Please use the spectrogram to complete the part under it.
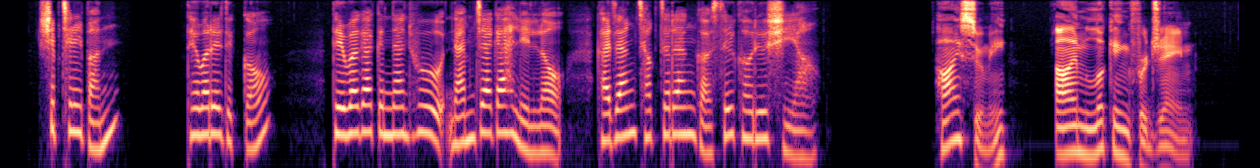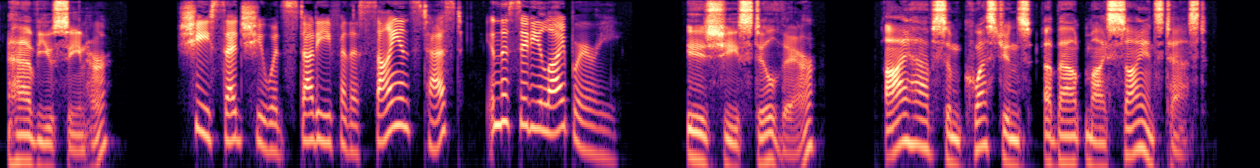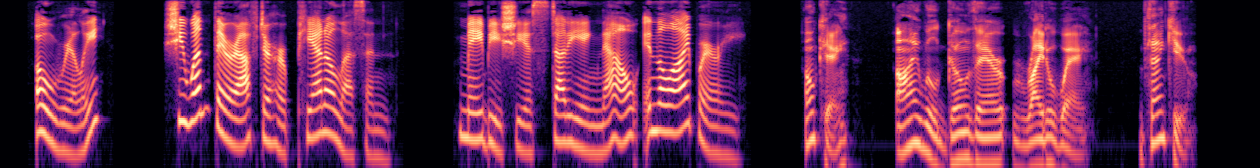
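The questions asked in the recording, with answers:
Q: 대화를 듣고 대화가 끝난 후 남자가 할 일로 가장 적절한 것을 고르시오.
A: 시립 도서관에 가기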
